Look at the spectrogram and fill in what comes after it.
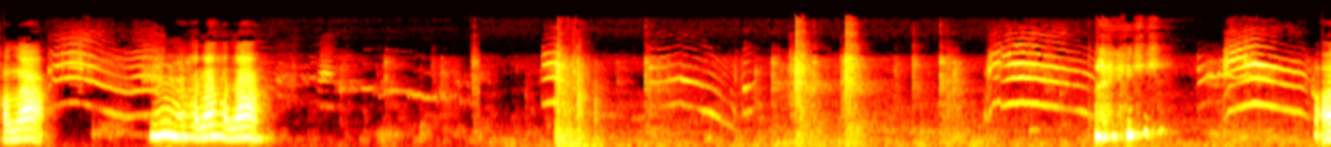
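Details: Several kittens cry loudly for food as meat is served, a string of wavering, rising-then-falling meows in bursts with pauses, a woman talking softly between them and a light thunk.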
